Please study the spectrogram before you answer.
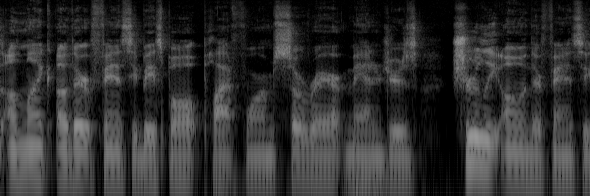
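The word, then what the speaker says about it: Sorare: our new sponsor is so rare two syllables a revolutionary hold on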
